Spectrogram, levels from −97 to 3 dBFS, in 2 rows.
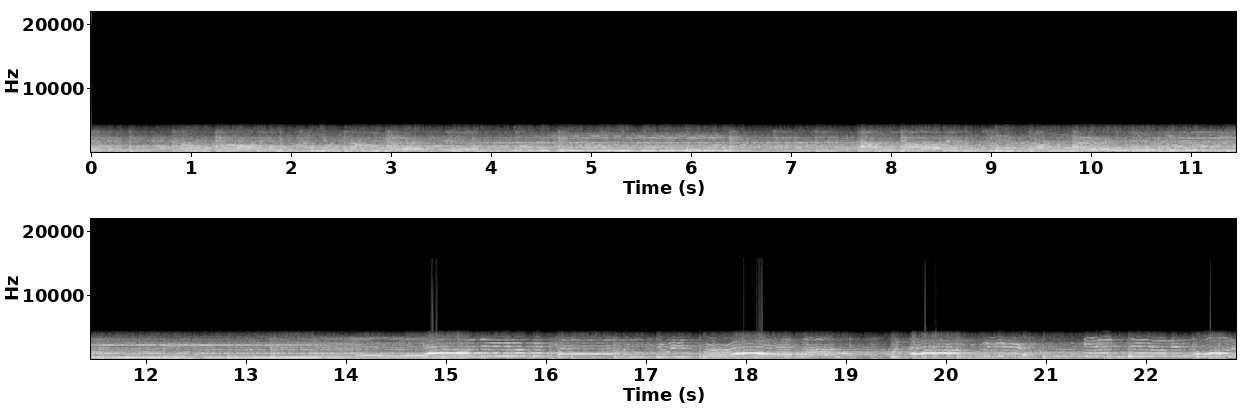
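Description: No technical faults can be heard in this recording.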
